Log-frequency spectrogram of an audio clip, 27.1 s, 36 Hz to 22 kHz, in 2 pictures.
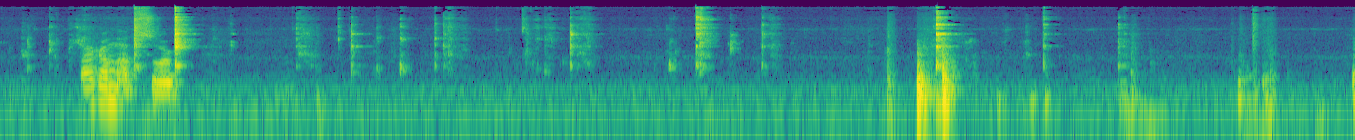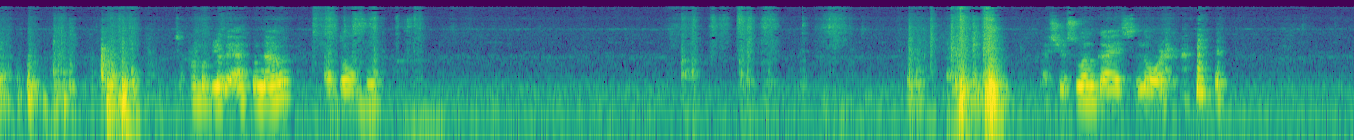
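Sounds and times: metal spoon scraping ceramic bowl: 0:02.9 - 0:04.6, 0:05.3 - 0:06.0.

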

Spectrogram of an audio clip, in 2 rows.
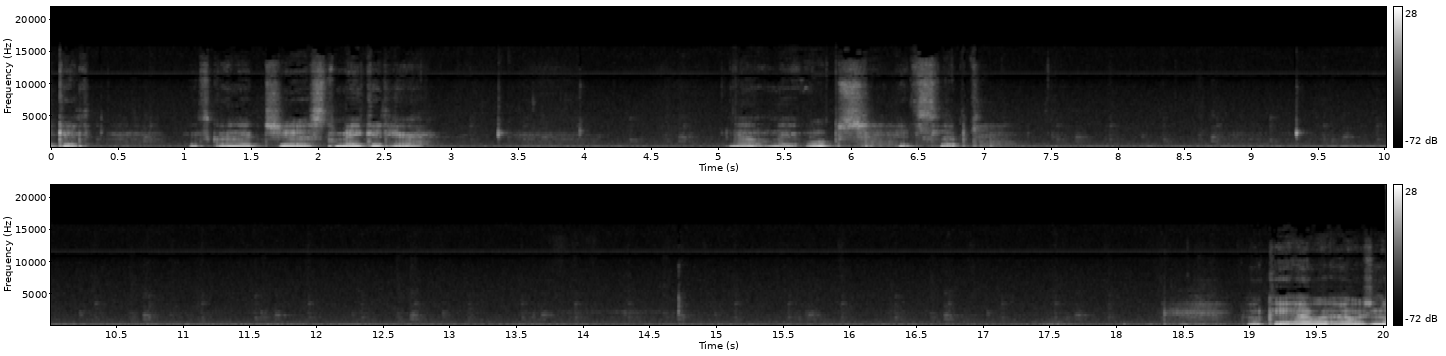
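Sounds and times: faint ticking: 0:00.0 - 0:20.0.

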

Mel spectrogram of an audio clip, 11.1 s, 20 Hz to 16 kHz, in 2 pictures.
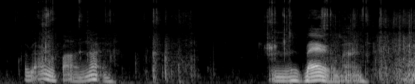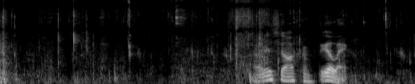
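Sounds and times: rummaging in a handbag: 0:05.0 - 0:07.2.

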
